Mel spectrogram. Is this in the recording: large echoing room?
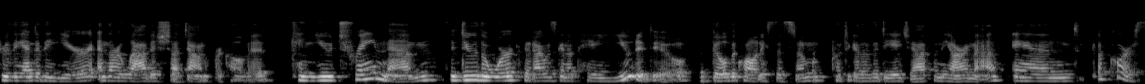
no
